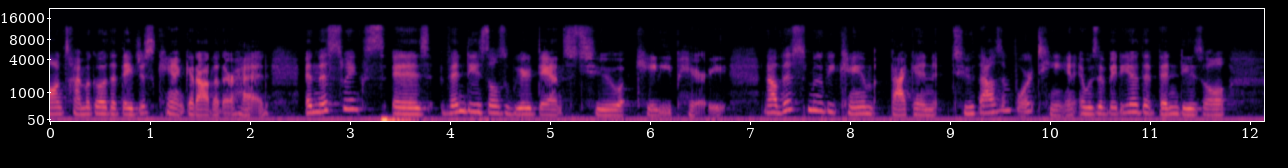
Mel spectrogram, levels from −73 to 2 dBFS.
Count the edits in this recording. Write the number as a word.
zero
